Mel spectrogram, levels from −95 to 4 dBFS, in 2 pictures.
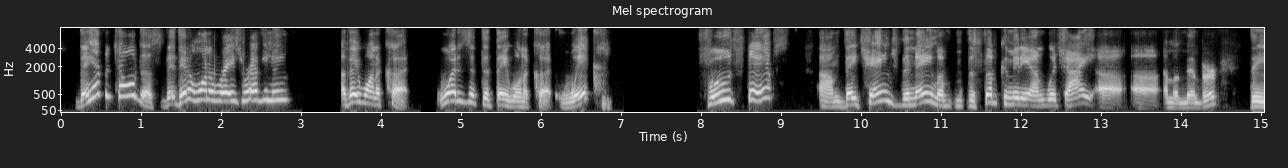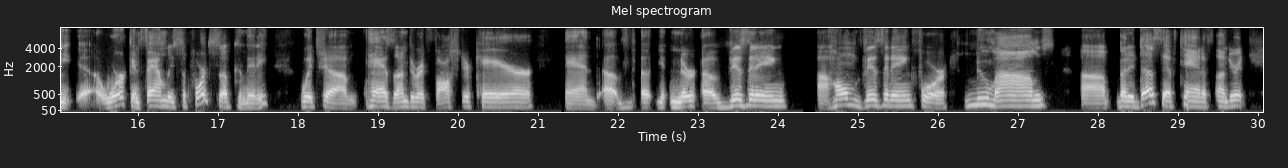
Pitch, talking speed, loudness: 165 Hz, 145 wpm, -19 LUFS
